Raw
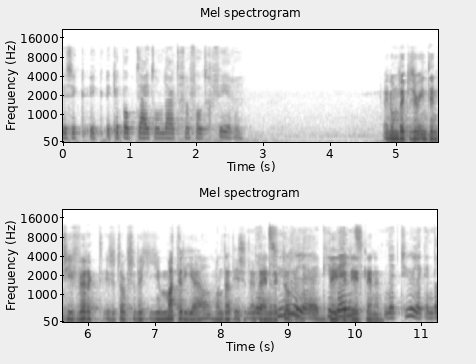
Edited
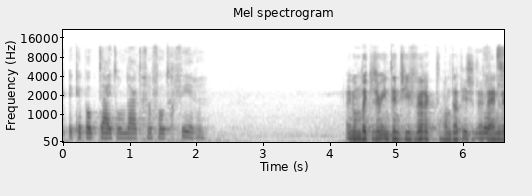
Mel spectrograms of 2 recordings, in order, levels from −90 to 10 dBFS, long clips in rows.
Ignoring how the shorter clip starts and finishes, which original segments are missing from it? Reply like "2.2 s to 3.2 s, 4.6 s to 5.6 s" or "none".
6.2 s to 7.8 s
